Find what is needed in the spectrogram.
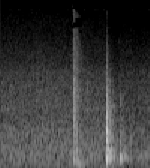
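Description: Two short, sharp knocks about half a second apart: a glass bottle being set down on a hard desk.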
